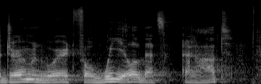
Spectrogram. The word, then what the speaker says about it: Rad: exactly the same as the German word for council which is a "Rat". The wheel is spelled with a "D" and the "D" comes out when I do the plural "Räder" then it turns them to a "D" and when I have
